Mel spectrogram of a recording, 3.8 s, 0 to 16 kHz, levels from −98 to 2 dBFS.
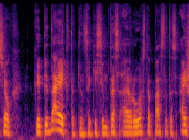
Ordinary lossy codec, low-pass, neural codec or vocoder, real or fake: AAC, 96 kbps; 14.4 kHz; none; real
